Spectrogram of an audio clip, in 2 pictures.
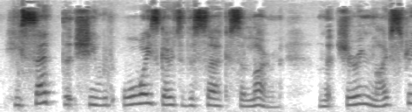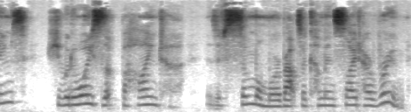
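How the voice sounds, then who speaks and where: A woman's voice: a little high, a little fast, a little mellow, husky. A woman voicing a curious, bold schoolgirl who leads her friends in an audio drama. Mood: eager.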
